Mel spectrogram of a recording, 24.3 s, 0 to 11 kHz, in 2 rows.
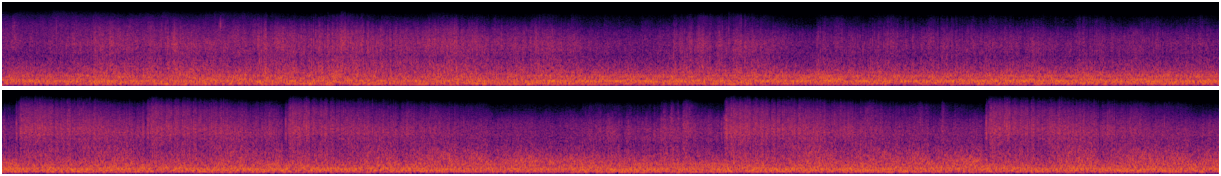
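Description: Massed aerial bombing during the WWII Italian campaign, with nearly 1,000 fighters and bombers striking German strong points: a continuous, loud roar of explosions and rumbling blasts that rolls on without pause and surges in intensity about halfway through.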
